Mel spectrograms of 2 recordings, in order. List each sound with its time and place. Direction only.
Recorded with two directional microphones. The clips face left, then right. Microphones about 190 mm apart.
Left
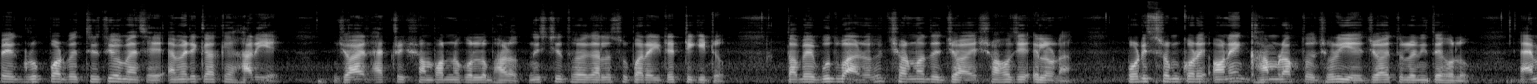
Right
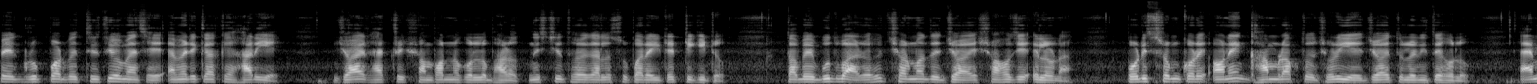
0.0 s speech: 25° right (ahead or behind)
